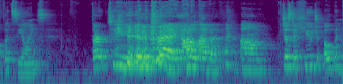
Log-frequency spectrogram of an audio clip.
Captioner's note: laughing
